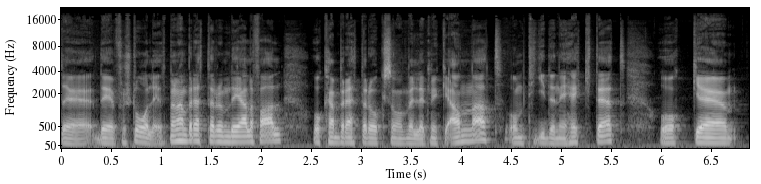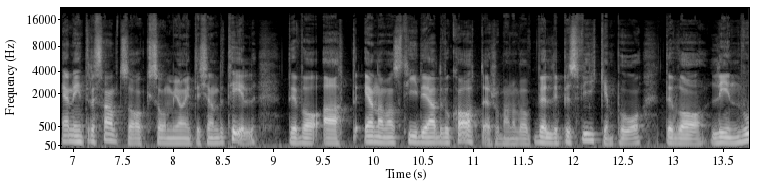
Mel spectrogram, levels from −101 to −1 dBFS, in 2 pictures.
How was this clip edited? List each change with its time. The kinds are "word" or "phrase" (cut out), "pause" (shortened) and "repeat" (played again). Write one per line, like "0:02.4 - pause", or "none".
0:11.6 - word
